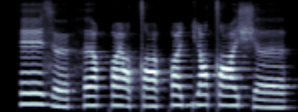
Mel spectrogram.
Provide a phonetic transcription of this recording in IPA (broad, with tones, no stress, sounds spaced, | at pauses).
ɛ˦ z œ˨ h ɜ˦ qʷ e˦˨ tˤ ʏ˦˨ qʷ i˦ ɡ i˦ tˤ ɜ˦ ʃ ɜ˨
